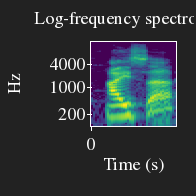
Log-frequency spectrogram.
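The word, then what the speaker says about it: Kai'Sa: and this is her first game on Hold Kesa. on, excuse me. What? What's that champion again? What's that called? ally has been slain. I don't care about your pronunciations, okay? It's Kaisa.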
